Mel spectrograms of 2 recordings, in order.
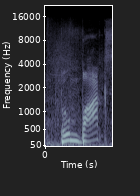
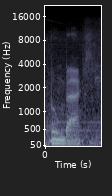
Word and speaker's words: Boombax: He will take an open wound to the face, but Boombox, as we like to... Oh, I'm sorry. Boombax. Trent actually infected my mind. It is Boombax.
